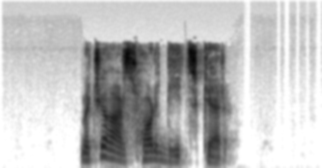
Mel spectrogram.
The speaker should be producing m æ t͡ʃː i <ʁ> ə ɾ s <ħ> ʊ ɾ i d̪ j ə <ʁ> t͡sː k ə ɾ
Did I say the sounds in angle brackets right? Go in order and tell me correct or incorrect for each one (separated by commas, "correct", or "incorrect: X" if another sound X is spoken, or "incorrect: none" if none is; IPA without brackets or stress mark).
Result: correct, correct, incorrect: none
